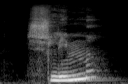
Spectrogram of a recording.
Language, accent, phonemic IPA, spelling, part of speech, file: German, Austria, /ʃlɪm/, schlimm, adjective / adverb, De-at-schlimm.ogg
- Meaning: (adjective) 1. bad, terrible, serious (seriously bad), dire, horrible, awful 2. hurting, ill, infected; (adverb) badly, severely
